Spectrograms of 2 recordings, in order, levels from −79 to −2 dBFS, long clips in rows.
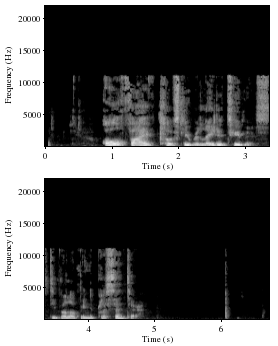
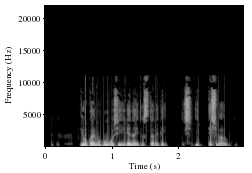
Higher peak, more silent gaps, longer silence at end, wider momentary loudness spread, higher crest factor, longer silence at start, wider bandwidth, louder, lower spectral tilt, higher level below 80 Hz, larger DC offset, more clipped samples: first, -2 dBFS vs -6 dBFS; neither; first, 1.95 s vs 0.25 s; first, 12 LU vs 6 LU; about the same, 20 dB vs 20 dB; second, 0.05 s vs 0.5 s; about the same, 11.5 kHz vs 11.5 kHz; first, -20 LUFS vs -26 LUFS; about the same, -5 dB/octave vs -4.5 dB/octave; second, -58 dBFS vs -46 dBFS; neither; neither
